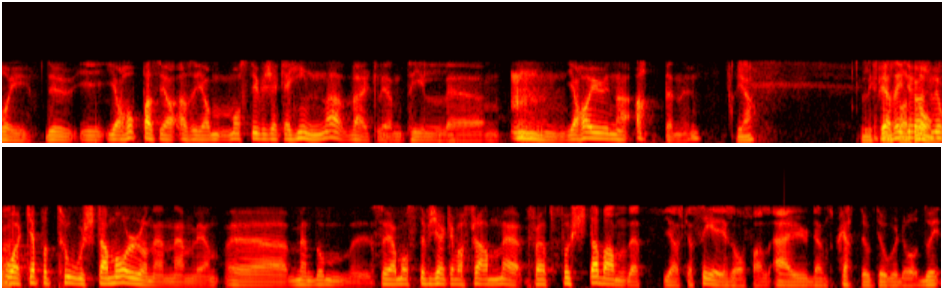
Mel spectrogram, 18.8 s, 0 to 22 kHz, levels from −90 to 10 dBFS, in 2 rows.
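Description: At 0.94 to 0.96 s, then at 4.78 to 4.82 s just after "hinna verkligen till eh", 9.08 to 9.12 s after "jag tänkte", and 15.60 to 15.64 s between "framme för att första" and "jag ska se i", you get packet loss with pitch repetition. A 20 ms gap first, then 40 ms ones, which points to one and then two lost packets. The receiver bridges each by looping the last pitch period, so there's a brief held, buzzy smear through the narrowband G.711 telephone sound.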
